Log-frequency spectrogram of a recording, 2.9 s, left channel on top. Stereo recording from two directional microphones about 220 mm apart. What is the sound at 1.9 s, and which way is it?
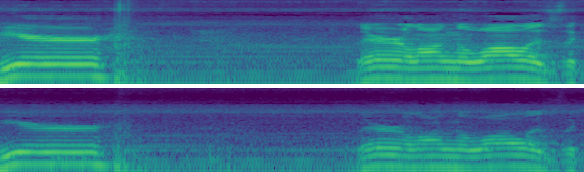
Speech, 25° left (ahead or behind).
